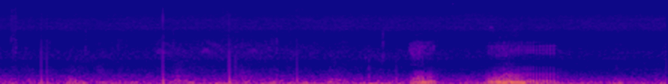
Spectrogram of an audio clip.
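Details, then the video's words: American bison on a ranch, two low, short grunting bursts near the end, the second longer and rougher, over steady low rumbling background noise. "Bison Being Bison! Sights and Sounds from a Buffalo Ranch"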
